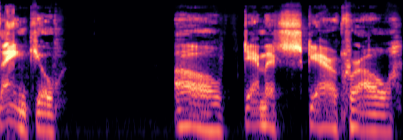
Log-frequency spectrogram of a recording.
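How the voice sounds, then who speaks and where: A man puts on a raspy character voice. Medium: solo performance. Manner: brash, boastful.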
